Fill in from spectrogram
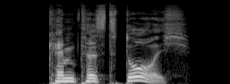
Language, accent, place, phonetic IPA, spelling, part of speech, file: German, Germany, Berlin, [ˌkɛmtəst ˈdʊʁç], kämmtest durch, verb, De-kämmtest durch.ogg
- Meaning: inflection of durchkämmen: 1. second-person singular preterite 2. second-person singular subjunctive II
